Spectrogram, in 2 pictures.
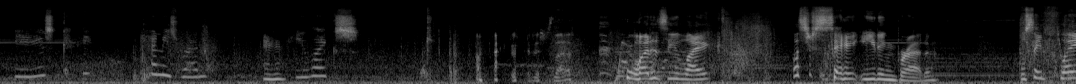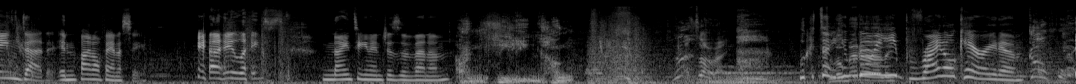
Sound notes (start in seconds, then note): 4.8 laughing; 16.5 Peter grunts; 18.7 gasps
